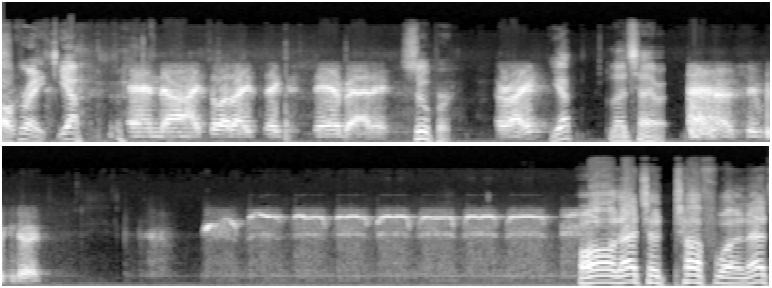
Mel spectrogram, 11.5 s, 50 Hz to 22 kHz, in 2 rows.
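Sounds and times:
speech: 0.0 - 6.2, 10.1 - 11.5
person whistling an imitation of white-throated sparrow song: 7.3 - 10.2.

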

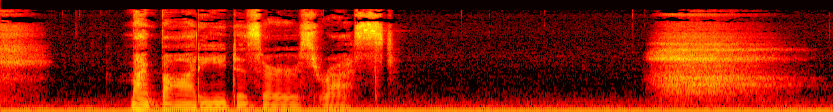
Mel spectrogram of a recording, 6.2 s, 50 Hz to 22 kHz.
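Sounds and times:
constant low hum: 0.0 - 6.2
speech: 1.0 - 3.0
slow deep inhale during a guided breathing exercise: 4.8 - 6.2.

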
